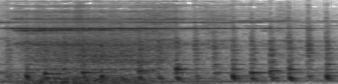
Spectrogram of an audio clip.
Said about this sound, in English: As the train arrived, the crowd surged forward. I was too close to the platform edge, lost my balance, and fell into the path of the oncoming train.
